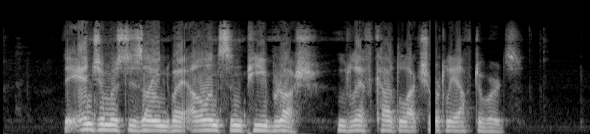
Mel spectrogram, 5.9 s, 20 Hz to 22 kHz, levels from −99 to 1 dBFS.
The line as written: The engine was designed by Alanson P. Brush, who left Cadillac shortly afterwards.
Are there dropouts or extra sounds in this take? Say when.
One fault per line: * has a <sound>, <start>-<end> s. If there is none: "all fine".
* has a dropout, 4.3-4.4 s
